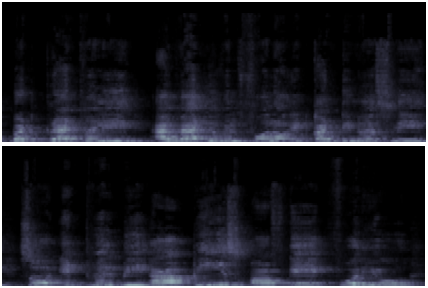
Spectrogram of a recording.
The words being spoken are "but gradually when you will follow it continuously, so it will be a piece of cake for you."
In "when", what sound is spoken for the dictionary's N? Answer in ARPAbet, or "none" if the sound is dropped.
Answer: L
